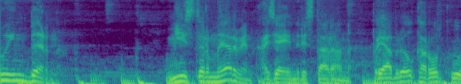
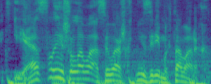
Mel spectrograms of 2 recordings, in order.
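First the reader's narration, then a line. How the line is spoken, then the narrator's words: Small man, beginning. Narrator (Russian): начал Линд, маленький краснолицый человек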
